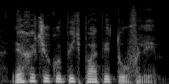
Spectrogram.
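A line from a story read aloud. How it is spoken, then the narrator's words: Timid speech. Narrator (Russian): робко проговорил он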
